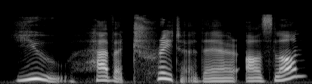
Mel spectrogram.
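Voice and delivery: slow, deliberate witch's accusation; imperious witch, very measured; accusing witch. Acted. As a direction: draw out the charge coldly. Witch accuses before Aslan.

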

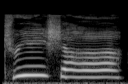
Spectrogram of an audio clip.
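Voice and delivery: high, loud calling a name. A narrator's reading. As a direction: call her from across the fair. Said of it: "I heard my Bubby call out".

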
